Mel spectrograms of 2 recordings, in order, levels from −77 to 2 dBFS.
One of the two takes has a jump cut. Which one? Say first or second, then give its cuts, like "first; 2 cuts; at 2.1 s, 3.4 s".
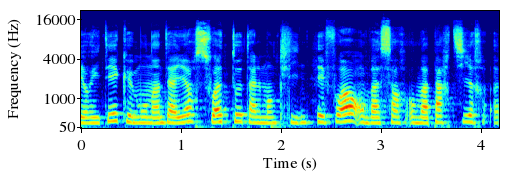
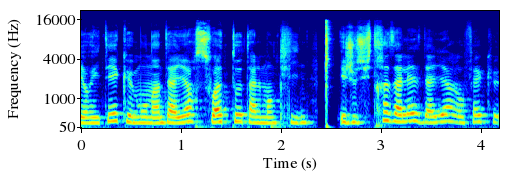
second; 1 cut; at 2.3 s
